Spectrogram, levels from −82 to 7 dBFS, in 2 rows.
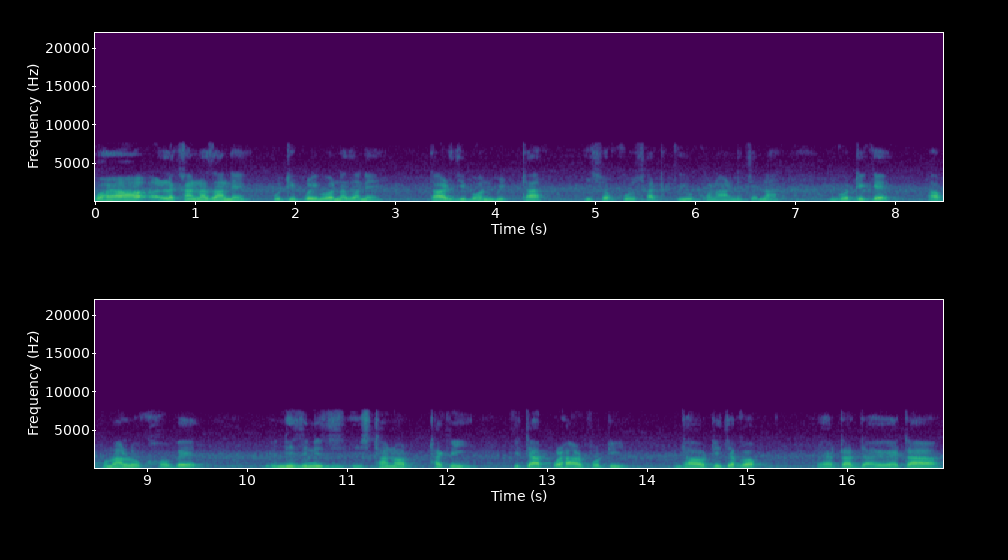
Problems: background sounds at intervals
